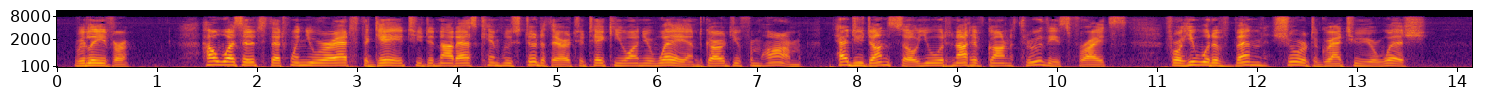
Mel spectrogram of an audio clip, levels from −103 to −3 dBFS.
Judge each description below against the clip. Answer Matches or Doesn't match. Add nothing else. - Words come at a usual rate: Doesn't match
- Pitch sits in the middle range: Matches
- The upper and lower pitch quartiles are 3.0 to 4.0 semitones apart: Matches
